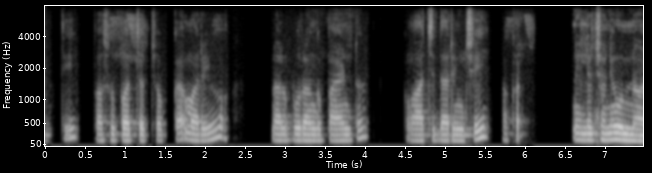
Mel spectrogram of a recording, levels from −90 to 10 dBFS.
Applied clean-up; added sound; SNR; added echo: none; none; none; none.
